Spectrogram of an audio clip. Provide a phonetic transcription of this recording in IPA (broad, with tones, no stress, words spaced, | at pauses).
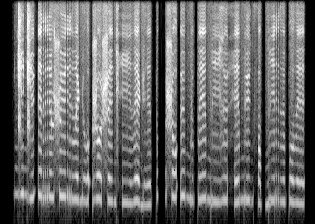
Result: d͡ʑʉ˦d͡ʑy˨ ʔɪ˦˨ry˧l ʂyː˦rβe˧ɖʱo˧ʔʐo˦˨ ʂɪː˦ɡ hiː˨ðe˦˨ɖʱɪ˨p | ʂo˦ ʔʉ˦ bʉ˨pɪː˦ biː˨ɣʉ˧he˨˦ byː˦ɡθɔ˨p biː˦rðʉ˧po˦ðɪ˧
